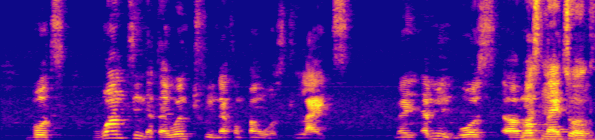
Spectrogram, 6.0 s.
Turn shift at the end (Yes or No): No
